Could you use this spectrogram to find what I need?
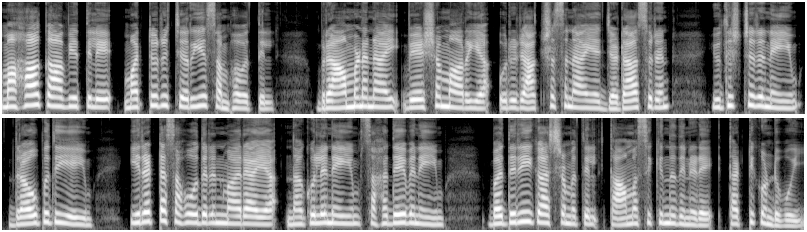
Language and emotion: Malayalam, neutral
